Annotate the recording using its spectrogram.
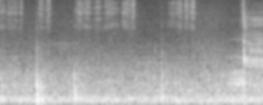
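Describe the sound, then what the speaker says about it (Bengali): Handwriting during a Bengali class lesson for job candidates, faint scratchy strokes with a few sharper taps of pen or chalk, quiet and close with no talk. "একটু লিখে দেই"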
